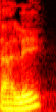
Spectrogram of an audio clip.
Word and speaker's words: allée: Phonetically, it doesn't exist. You don't pronounce it, so you get elle est allée, and then for the masculine form, il est allé. So aller is pronounced the same way, but still you have to write it.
